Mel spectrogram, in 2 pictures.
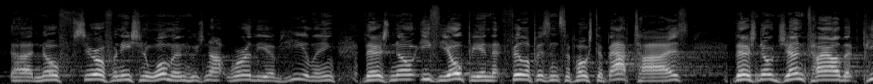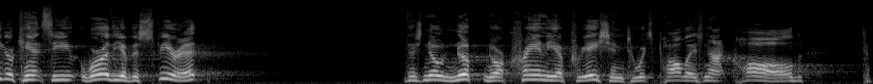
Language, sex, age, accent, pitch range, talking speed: English, male, 60-79, American, 120-185 Hz, 150 wpm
